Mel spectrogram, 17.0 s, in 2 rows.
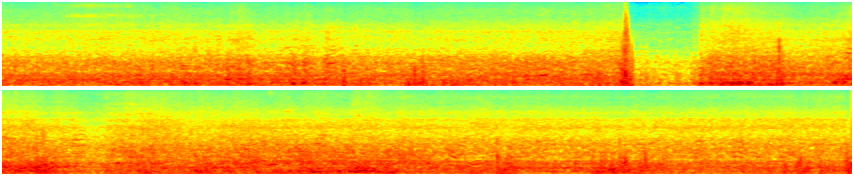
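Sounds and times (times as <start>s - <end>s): moving train rumble and rattle: 0.0s - 17.0s.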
